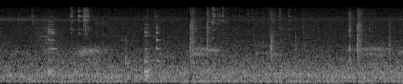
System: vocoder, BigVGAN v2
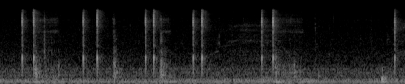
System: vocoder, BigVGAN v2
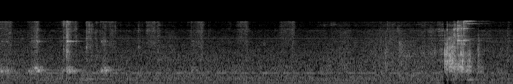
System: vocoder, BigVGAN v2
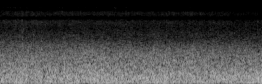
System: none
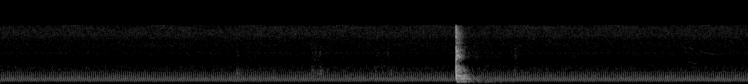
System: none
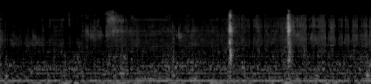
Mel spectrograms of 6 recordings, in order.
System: vocoder, BigVGAN v2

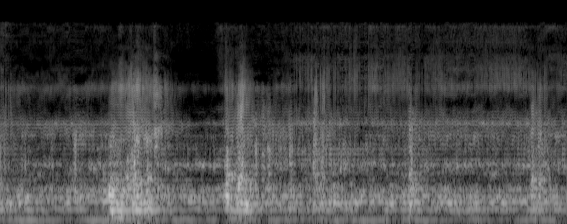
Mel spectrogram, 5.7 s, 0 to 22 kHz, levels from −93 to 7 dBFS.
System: vocoder, BigVGAN v2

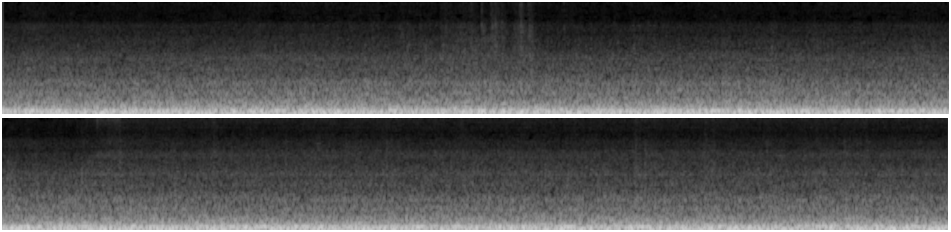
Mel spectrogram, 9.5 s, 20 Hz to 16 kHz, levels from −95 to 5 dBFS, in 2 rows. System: none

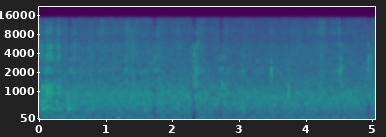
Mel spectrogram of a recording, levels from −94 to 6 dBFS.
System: none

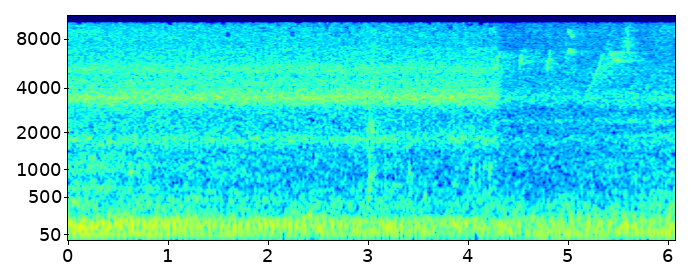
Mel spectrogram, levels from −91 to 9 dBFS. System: vocoder, BigVGAN v2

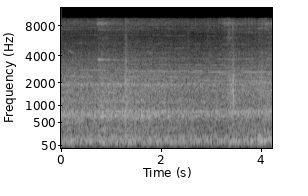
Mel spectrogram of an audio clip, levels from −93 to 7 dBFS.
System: none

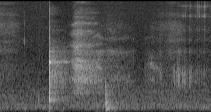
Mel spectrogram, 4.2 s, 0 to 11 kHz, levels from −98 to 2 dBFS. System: none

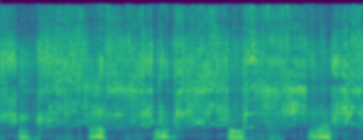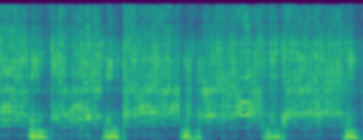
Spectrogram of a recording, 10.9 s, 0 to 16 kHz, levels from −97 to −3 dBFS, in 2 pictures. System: vocoder, BigVGAN v2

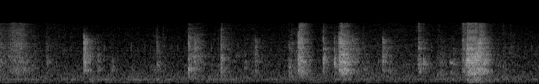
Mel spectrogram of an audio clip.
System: vocoder, BigVGAN v2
